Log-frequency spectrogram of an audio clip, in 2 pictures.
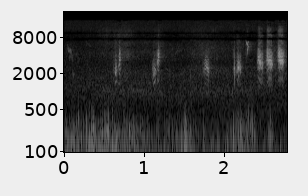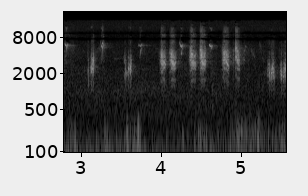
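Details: Oriental reed warbler in song: repeated harsh, croaking syllables in quick phrases, growing denser in the second half, with a low background rumble.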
